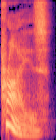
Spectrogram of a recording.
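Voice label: "prise", British English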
